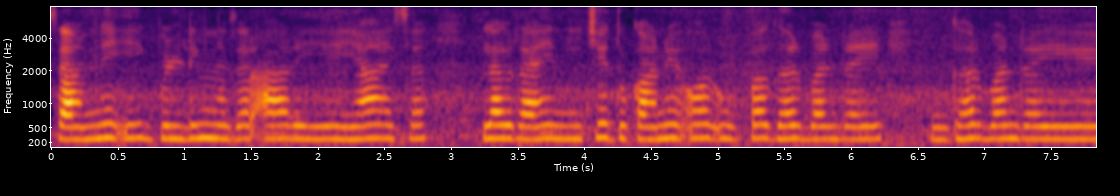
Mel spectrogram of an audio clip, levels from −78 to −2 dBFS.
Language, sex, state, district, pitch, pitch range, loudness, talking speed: Hindi, female, Jharkhand, Jamtara, 270 Hz, 265-275 Hz, -20 LUFS, 170 wpm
